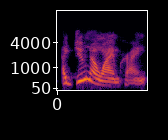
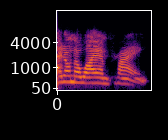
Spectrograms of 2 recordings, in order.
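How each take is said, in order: First: "do" hit firmly with a falling tune, sincere; stress on DO. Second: "don't" pushed up and leaned on, teary mock apology; stress on DON'T. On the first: Real, not acted. Correcting her own quote to the co-host, stress on "do". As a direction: lean hard on "do" to correct herself. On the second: Confiding in her co-host, stressing "don't" as she mimics herself. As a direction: hit the word "don't" hard.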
